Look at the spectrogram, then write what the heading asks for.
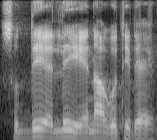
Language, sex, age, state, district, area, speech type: Kannada, male, 18-30, Karnataka, Chikkaballapur, urban, read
